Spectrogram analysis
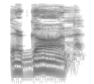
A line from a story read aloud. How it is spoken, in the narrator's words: growled Burdock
